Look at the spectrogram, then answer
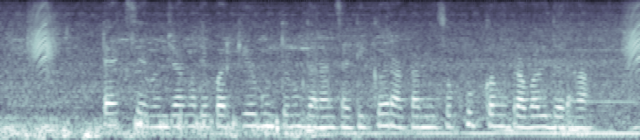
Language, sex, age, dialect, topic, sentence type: Marathi, female, 25-30, Southern Konkan, banking, statement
